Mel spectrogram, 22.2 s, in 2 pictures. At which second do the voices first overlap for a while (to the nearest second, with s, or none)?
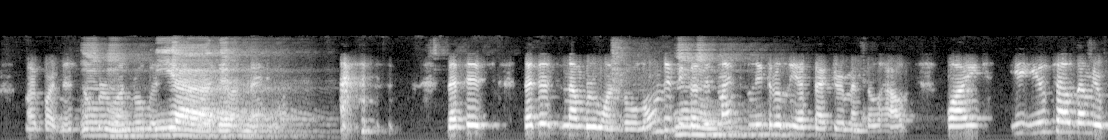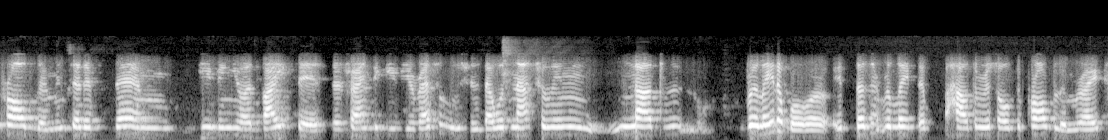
1 s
